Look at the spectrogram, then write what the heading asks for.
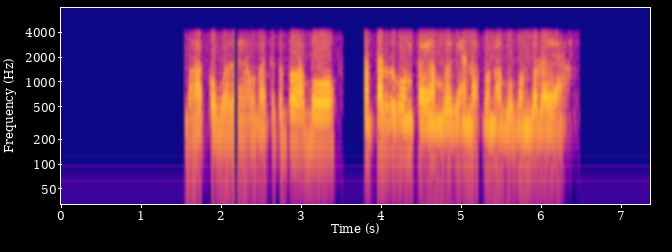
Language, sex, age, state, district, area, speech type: Santali, male, 60+, West Bengal, Bankura, rural, conversation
